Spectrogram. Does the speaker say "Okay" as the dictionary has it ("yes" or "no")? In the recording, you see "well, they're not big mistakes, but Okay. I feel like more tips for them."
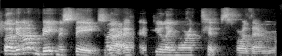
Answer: no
